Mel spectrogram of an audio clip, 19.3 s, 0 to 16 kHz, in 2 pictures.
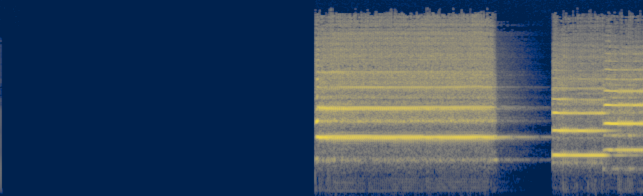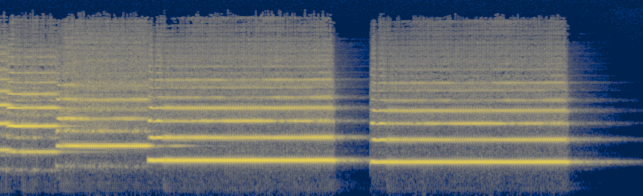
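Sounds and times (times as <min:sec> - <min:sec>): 
flute flutter-tonguing: 0:04.8 - 0:18.8.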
